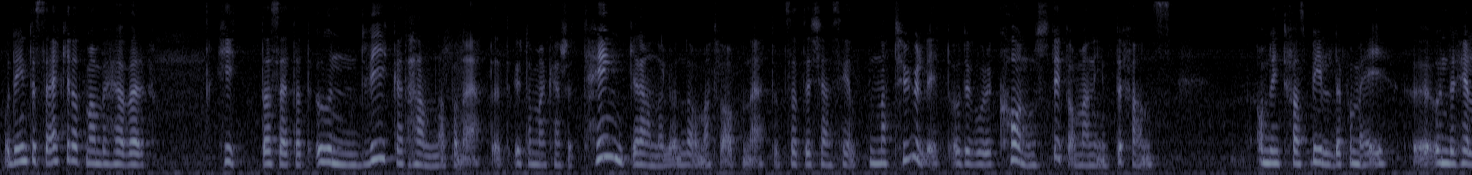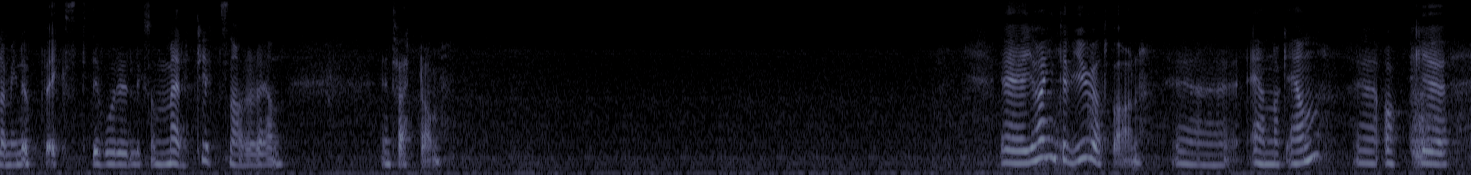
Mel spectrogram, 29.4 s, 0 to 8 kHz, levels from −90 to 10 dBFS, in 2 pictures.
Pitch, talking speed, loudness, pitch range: 210 Hz, 145 wpm, -47 LUFS, 195-240 Hz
